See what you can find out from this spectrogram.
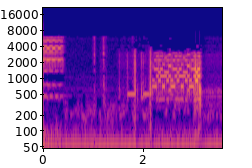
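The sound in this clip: A telephone rings for an incoming call. Steady electronic tones come first, then a rapid warbling ring pattern that grows louder near the end and cuts off abruptly.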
